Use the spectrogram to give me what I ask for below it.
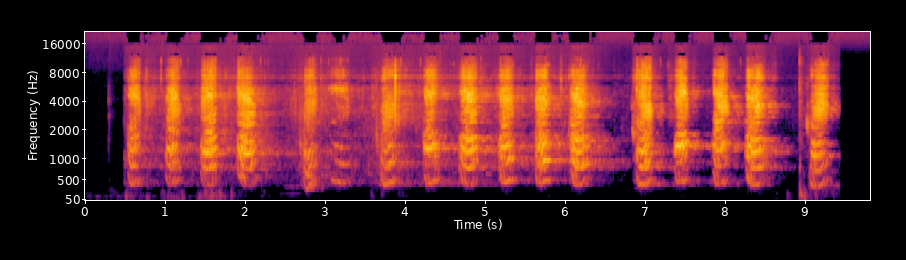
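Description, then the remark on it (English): Pinnipeds bark over and over at a haul-out, a loud run of hoarse, honking calls in a steady rhythm, with a faint watery wash underneath and no talking. “So here, let me play for you really quick just the general sound that Chris and I are trying to achieve.”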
